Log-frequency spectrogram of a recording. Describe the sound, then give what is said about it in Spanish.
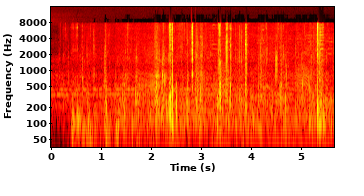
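Footsteps of a search party of women crossing hills and plains, with shovels and picks striking the ground, crunching steadily underfoot while scattered sharp knocks break through at irregular moments. “Este es el sonido de una búsqueda en terreno. Mujeres que recorren montes y llanos, palas y picos que chocan contra el suelo,”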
